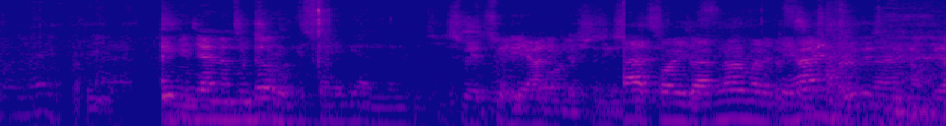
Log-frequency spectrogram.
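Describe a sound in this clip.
Men talk and laugh together in a small room.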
